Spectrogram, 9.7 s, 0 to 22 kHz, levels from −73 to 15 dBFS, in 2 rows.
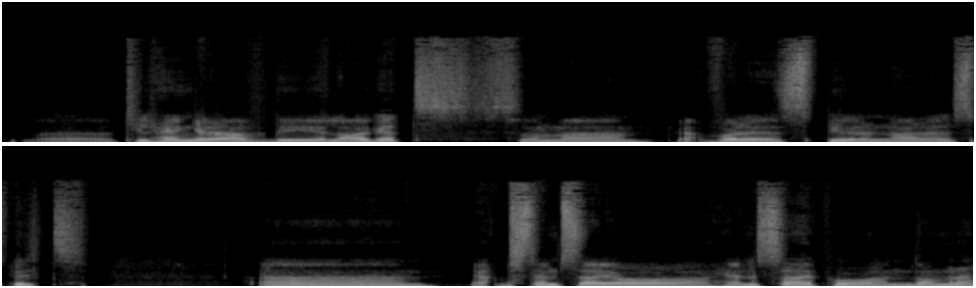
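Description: From start to finish the speech carries a swirly, hollow smear, with consonant attacks blurred and nothing above 16.6 kHz. This is generation loss, likely from re-encoding around ten times with a lossy codec at a moderate rate, consistent with Vorbis near 60 kbit/s. Each pass quantises on a shifted frame grid, so noise and spectral holes pile up. A single encode at that rate would sound cleaner, with steadier, less watery artefacts.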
